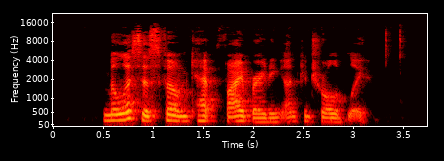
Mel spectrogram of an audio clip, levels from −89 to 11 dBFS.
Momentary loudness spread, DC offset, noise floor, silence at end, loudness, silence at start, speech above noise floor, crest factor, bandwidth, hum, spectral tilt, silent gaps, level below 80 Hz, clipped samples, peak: 11 LU; under 0.1%; -56 dBFS; 0.6 s; -30 LUFS; 0.5 s; 25 dB; 20 dB; 15.5 kHz; none; -3.5 dB/octave; none; -76 dBFS; under 0.1%; -12 dBFS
